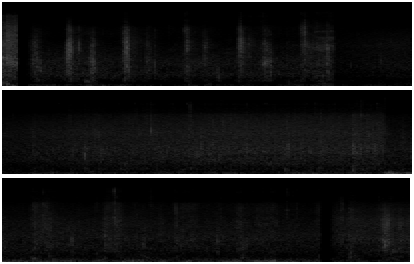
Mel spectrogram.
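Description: Footsteps crunching on a dirt forest trail, quick and even at about three steps a second, stopping abruptly about three seconds in. After a brief hush comes a soft, steady outdoor hiss with a few faint light steps.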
